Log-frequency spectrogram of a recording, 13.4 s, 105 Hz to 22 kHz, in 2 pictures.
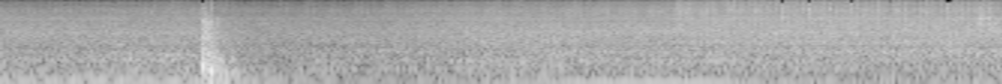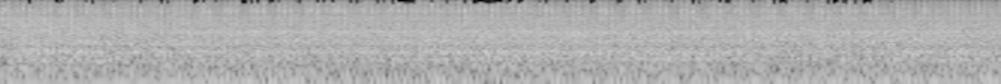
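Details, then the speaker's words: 2012 Toyota Camry after repairing a misfire, running about an hour: one brief knock at the start, then a steady, even low hum with no stumble; idling smoothly. "अब आप देख सकते हैं कि इतने smooth खड़ी हुई है गाड़ी की"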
